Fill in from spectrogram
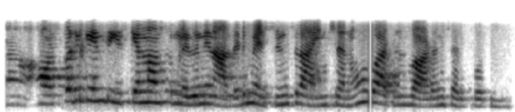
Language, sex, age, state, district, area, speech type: Telugu, female, 18-30, Andhra Pradesh, Konaseema, urban, conversation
